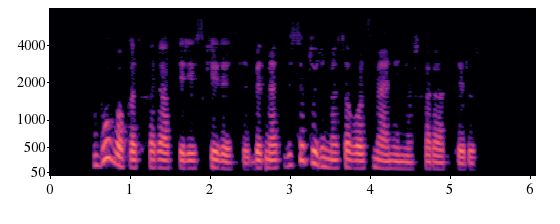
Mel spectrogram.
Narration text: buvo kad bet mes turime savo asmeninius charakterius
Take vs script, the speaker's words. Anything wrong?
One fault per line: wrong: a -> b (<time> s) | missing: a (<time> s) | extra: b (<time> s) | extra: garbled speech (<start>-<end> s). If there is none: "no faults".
extra: charakteriai skiriasi (1.2 s)
extra: visi (3.0 s)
